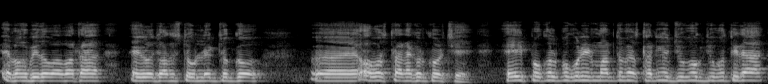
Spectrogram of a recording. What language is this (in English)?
Bangla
